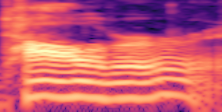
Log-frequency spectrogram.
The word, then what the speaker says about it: Taliaferro: And I think we had Washington County and Wilkes County and Glasscock and Tolliver and Oglethorpe.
